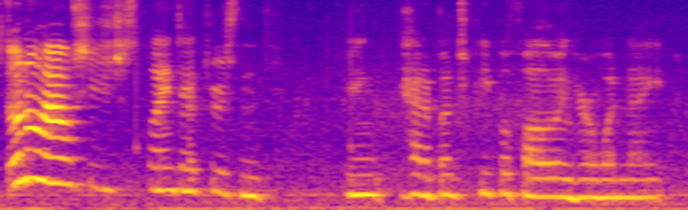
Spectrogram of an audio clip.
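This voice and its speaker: A woman's voice: fairly high pitch, expressive, a little fast, bright, forceful tone, distant mic, rough recording. A young woman chatting casually with a friend in an easygoing way. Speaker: friend on call. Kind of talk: casual chat. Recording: game gunfire noise behind. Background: game gunfire.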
